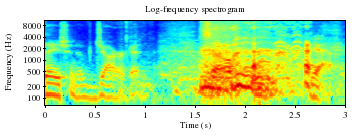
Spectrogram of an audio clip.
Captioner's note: audience laughing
